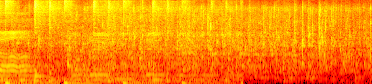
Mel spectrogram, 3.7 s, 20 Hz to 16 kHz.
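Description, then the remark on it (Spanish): Steady rushing of flowing river water, continuous, with music playing over it for the first few seconds before the water continues alone. “Este río hace unos 20 años era rico, tenía una abundancia de agua inmensa, lo cual ha bajado un nivel bastante.”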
